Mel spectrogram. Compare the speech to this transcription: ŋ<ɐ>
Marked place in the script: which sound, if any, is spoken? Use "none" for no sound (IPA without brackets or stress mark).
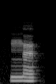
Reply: ɐ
